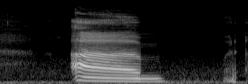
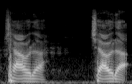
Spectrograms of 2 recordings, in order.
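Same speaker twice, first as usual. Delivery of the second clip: "Chowder" with a Boston dropped R; Boston accent; 5 semitones lower than usual. Shown as a demonstration. Showing how Boston says chowder, Boston accent. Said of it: "how you're supposed to say it in Boston".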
